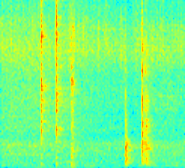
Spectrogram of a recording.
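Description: Food going back into a skillet while cooking crock pot beans: a soft background sizzle broken by five sharp clinks and scrapes of utensils against the pan, close, no talk.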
